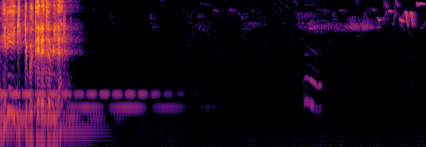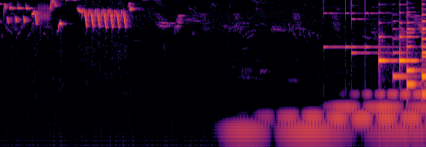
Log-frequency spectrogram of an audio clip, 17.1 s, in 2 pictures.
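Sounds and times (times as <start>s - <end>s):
birds chirping and trilling: 2.1s - 15.5s.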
